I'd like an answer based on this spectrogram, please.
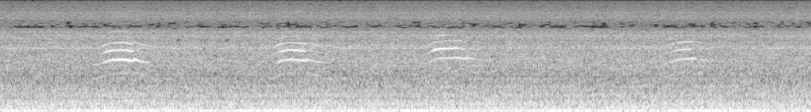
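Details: A kitten found under a pipe at a refinery gives four evenly spaced, high, bowed meows over a persistent low mechanical rumble.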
